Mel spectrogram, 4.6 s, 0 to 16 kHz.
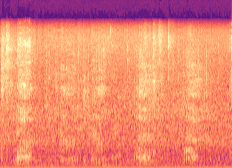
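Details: Fallow deer bucks rut and fight in October 2011 at Cannock Chase; a buck gives deep, belching groans, repeated about every second or so.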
